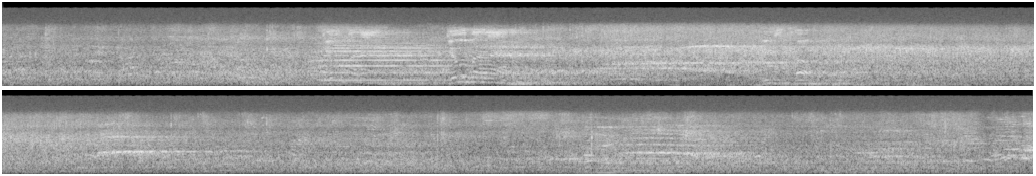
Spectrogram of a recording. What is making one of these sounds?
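People in a small crowd talk and call out in a large echoing gym.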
